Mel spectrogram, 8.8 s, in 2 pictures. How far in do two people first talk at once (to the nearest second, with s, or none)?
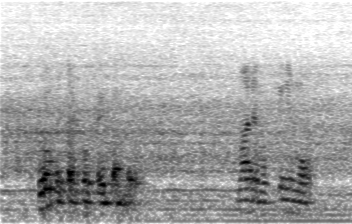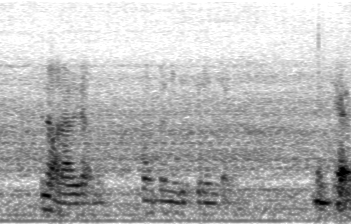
none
